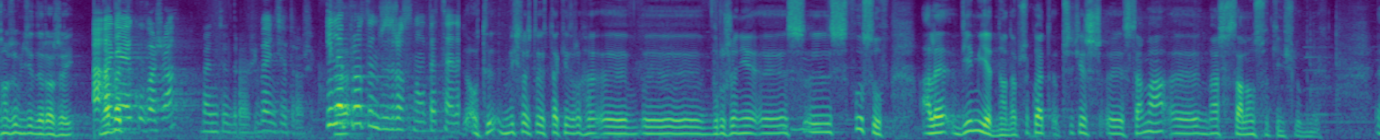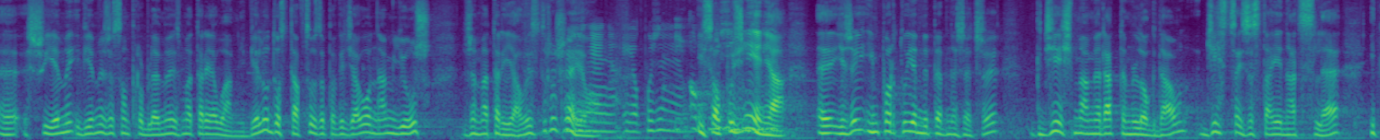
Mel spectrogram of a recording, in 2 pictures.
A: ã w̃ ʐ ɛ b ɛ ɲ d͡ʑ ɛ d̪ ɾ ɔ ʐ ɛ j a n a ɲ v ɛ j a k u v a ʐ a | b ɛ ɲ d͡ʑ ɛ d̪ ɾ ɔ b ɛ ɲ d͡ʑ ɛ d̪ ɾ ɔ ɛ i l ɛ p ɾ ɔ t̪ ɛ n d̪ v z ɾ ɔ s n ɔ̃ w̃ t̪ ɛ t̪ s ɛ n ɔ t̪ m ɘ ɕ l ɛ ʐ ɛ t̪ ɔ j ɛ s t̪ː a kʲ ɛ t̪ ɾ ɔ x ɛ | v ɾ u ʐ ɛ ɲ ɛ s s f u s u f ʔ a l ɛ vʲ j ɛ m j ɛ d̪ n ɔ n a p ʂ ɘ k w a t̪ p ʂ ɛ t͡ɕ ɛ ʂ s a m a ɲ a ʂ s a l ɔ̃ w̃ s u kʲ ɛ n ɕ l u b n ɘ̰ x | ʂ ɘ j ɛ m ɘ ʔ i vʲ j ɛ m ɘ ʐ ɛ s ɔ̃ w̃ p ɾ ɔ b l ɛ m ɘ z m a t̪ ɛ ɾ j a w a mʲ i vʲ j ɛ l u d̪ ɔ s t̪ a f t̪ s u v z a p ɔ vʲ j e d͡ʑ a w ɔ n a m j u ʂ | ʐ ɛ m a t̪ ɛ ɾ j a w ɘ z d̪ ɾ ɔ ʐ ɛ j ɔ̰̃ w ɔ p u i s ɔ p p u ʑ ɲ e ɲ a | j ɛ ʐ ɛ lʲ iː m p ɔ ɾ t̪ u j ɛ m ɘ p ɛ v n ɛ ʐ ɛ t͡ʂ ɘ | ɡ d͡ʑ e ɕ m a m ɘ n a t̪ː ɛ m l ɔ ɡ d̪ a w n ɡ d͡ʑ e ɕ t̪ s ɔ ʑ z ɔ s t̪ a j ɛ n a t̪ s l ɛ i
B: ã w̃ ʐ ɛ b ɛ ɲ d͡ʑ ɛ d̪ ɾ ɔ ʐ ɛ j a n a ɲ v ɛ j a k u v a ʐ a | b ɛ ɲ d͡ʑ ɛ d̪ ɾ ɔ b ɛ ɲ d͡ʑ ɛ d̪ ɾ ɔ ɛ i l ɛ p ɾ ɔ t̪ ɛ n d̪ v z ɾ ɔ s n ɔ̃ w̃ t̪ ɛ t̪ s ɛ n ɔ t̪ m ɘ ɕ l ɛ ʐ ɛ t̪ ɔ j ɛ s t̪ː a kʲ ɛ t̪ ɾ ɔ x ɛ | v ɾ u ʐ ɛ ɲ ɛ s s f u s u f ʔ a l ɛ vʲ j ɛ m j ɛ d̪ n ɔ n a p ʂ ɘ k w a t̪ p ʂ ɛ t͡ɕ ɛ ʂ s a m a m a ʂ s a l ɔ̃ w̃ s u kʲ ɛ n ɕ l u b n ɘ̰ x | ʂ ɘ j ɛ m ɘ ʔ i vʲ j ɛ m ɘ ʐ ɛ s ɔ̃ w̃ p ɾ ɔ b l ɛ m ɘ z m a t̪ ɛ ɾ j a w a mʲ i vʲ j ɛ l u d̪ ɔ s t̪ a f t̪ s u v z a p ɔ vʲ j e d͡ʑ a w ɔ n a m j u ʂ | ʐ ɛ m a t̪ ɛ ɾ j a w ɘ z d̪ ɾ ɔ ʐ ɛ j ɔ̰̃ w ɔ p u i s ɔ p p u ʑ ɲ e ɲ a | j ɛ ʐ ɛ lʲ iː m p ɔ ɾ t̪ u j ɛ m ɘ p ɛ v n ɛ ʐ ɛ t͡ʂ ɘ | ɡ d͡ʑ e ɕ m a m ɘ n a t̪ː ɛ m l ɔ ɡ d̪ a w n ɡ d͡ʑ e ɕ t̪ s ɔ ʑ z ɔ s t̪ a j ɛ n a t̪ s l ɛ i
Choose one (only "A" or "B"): B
